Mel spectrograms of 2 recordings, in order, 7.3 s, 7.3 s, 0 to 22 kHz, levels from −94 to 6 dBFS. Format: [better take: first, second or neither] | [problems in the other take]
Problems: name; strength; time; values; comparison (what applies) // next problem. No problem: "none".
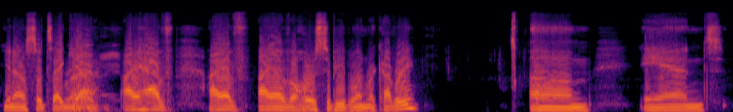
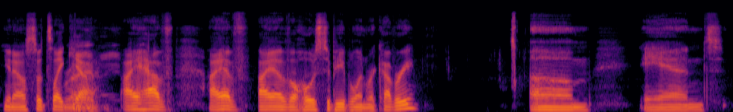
second | distortion; heavy; 7 dB below the speech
